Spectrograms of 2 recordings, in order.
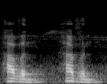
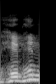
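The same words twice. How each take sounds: First: "हेवन" low and falling, as "HAV-un"; correct pronunciation. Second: "हेवन" as "hay-ven", both vowels full; wrong pronunciation. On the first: Teacher correcting the word for students, correct pronunciation. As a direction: say "हेवन" with open first vowel, schwa in the second. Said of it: "हेवन नहीं". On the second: Teacher warning students off a reading, wrong pronunciation. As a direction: say "हेवन" with a long closed e. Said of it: "नहीं". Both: Shown as a demonstration.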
